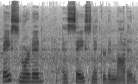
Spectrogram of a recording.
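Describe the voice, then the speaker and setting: A woman's voice: lowish voice, expressive, slow pace, background noise. A woman reading her own fantasy story aloud, narrating scripted prose and its dialogue.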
